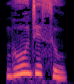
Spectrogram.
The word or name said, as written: ಭುಜಿಸು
